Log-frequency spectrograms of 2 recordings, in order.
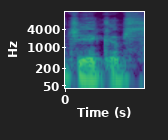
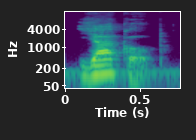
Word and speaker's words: Jacob: First of all, the name Jacob in Hebrew is Jacob. Okay, Jacob. Yaaqob. Jacob.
